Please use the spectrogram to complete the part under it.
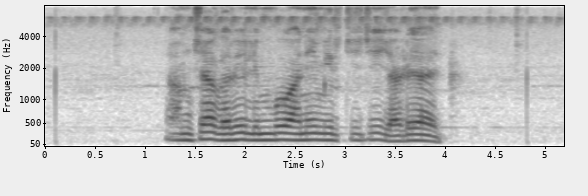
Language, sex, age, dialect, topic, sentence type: Marathi, male, 25-30, Standard Marathi, agriculture, statement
